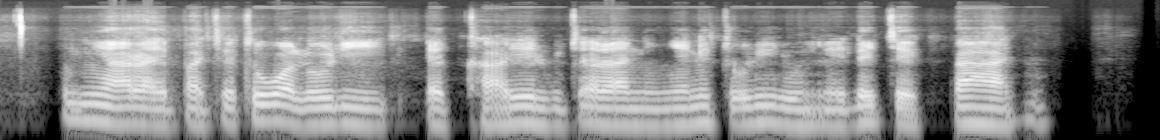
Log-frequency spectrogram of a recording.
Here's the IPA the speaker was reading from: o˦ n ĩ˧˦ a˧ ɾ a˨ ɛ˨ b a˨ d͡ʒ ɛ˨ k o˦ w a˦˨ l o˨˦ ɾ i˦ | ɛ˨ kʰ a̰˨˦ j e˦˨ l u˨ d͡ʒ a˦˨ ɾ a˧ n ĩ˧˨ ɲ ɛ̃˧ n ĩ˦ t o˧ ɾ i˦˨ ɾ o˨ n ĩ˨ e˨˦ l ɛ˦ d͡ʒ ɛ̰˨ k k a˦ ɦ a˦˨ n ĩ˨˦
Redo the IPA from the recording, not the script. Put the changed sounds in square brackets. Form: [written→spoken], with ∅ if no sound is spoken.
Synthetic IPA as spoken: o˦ n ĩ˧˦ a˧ ɾ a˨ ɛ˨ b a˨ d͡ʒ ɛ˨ [k→t] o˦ w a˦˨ l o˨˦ ɾ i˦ | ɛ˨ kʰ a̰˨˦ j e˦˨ l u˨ d͡ʒ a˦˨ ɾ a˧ n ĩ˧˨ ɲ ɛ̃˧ n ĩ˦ t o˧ ɾ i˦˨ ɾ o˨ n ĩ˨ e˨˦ l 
